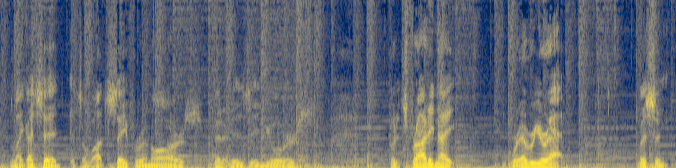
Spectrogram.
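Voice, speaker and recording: A man's voice: fairly low pitch, warm tone. A man hosting an informal live radio show, speaking to listeners in a folksy, effusive way and repeating phrases for emphasis. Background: music.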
